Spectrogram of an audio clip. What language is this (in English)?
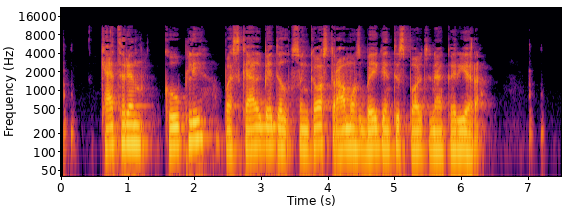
Lithuanian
